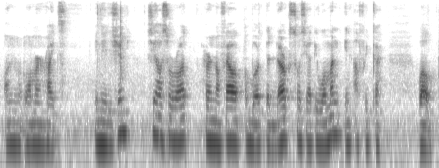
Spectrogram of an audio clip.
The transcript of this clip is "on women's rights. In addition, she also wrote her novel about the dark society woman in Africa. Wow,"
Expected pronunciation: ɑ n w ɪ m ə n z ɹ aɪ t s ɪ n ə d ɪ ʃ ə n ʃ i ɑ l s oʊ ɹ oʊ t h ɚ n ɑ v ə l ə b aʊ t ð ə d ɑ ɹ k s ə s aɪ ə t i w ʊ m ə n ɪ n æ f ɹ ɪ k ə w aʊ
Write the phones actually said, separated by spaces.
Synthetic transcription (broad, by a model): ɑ n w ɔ m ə n ɹ aɪ t s ɪ n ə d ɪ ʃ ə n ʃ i ɑ l s oʊ ɹ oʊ t h ɚ n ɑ f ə l ə b aʊ t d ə d ɑ ɹ k s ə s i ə t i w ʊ m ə n ɪ n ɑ f ɹ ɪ k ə w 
